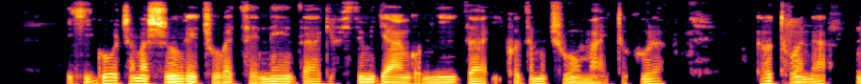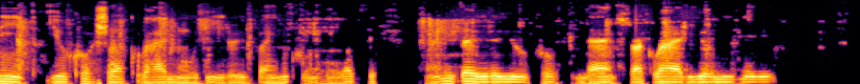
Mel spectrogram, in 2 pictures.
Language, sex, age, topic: Rundi, male, 25-35, education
